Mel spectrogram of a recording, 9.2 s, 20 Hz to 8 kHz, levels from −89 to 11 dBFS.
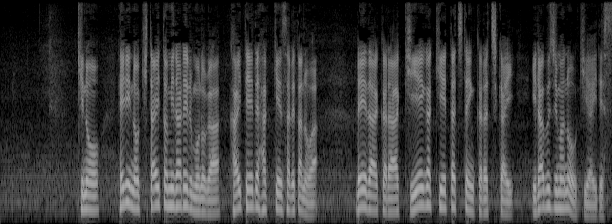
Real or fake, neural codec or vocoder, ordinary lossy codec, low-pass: real; none; none; none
